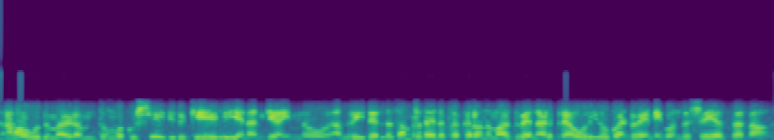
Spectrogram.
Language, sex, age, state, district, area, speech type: Kannada, female, 18-30, Karnataka, Udupi, rural, conversation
